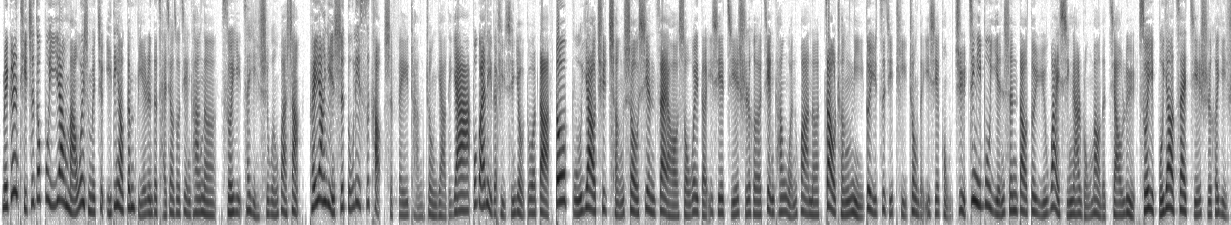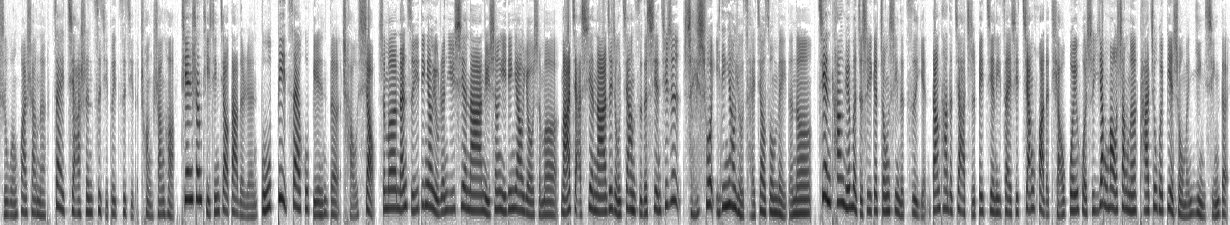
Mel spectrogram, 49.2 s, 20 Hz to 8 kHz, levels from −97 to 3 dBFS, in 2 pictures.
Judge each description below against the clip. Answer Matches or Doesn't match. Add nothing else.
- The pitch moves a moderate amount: Doesn't match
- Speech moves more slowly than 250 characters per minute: Doesn't match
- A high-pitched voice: Matches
